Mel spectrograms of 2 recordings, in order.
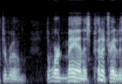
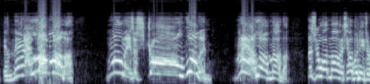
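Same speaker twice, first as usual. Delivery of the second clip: much higher, tearful shout; moved shout; 7 dB louder than usual. Real, not acted. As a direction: cry out overcome with feeling.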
